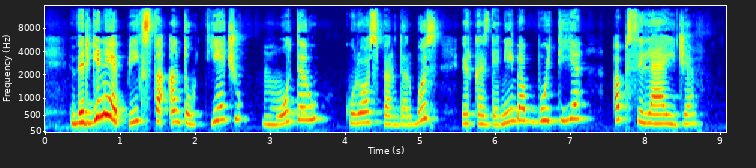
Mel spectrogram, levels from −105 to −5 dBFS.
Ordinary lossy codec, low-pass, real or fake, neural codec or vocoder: MP3, 64 kbps; 14.4 kHz; real; none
